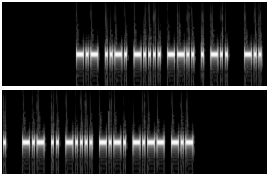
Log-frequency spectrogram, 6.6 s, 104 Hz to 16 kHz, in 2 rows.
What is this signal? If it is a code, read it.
Morse code, heard as a keyed tone, about 40 wpm, 700 Hz. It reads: KF6ZED DE KI6CYK
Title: USA Callsign DE Callsign - 6 Characters - 40wpm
